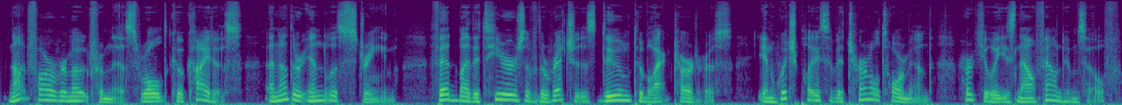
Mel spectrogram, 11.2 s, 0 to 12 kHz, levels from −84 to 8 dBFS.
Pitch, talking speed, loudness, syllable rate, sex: 135 Hz, 165 wpm, -18 LUFS, 5.0 syllables/s, male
